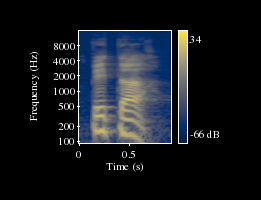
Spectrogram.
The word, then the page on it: petar: Provençal; peta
